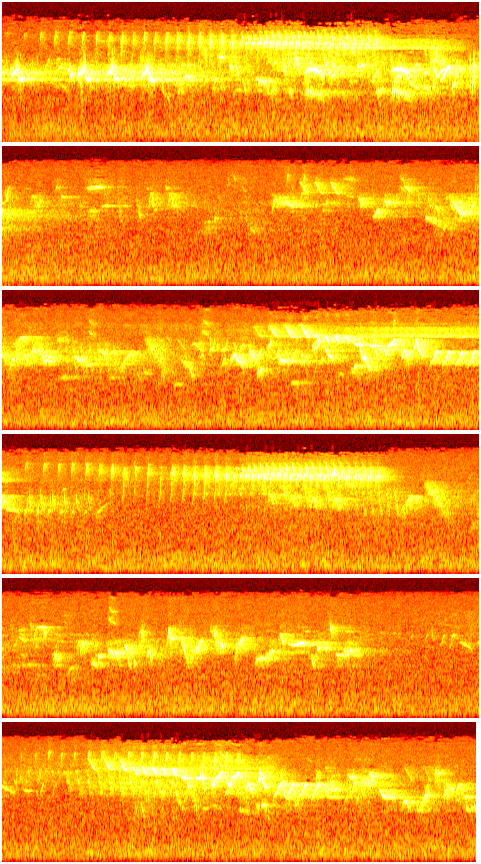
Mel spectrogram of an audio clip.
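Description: Songbirds chirping and trilling in phrases a few seconds long, with short pauses between them.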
